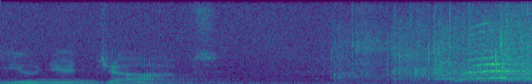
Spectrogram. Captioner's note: applause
